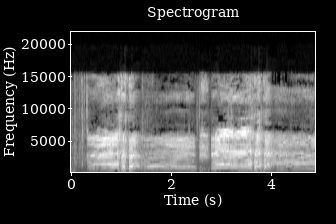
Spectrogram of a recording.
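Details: Young child crying for biscuits in long, high wails broken by short sobbing catches, about two bursts in five seconds; child crying.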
